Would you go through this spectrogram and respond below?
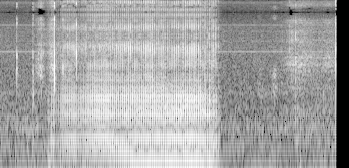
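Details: Dog snoring during sleep: a single long, vibrating, growl-like snore on the in-breath, followed by quieter breathing.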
